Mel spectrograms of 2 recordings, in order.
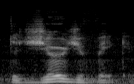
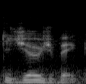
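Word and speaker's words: Djurdjevic: This is the Djurjevic variant. That is how you say his name. All right, Djurjevic.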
